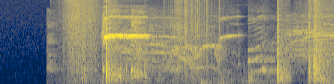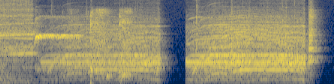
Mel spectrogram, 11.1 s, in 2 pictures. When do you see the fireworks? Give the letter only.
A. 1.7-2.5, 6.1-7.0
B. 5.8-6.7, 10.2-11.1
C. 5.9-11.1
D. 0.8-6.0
D.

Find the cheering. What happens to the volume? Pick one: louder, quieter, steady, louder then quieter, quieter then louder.
louder.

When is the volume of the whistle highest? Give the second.
2 s.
